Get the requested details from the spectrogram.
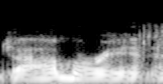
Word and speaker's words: Ja Morant: No, Ja. I'm sorry. I always say Jay. I don't know why. Ja Morant.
